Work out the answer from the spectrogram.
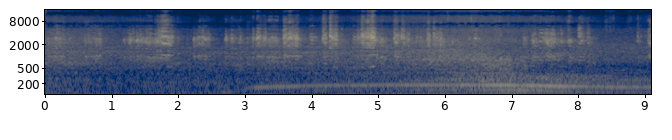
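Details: Snow geese near a front porch, heard as a string of fainter, quick honks repeated several times a second, with a steady low hum and rumbling noise underneath.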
